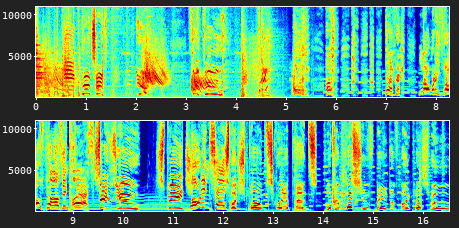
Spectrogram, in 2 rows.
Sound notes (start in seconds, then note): 1.4 grunting; 5.4 panting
